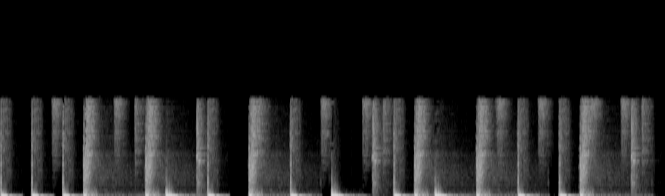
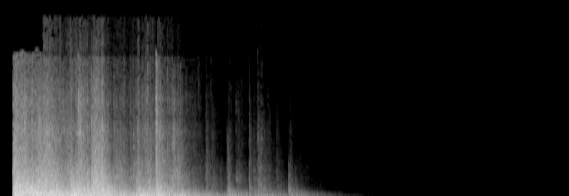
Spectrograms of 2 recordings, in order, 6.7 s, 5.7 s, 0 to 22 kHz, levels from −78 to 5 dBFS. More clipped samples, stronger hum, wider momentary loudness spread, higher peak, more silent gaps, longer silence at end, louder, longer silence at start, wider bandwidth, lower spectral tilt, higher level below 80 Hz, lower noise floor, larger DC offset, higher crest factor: neither; neither; second, 12 LU vs 24 LU; second, -6 dBFS vs 0 dBFS; first, 0.25-0.30 s, 2.31-2.47 s vs none; second, 0.2 s vs 2.75 s; second, -21 LUFS vs -12 LUFS; second, 0 s vs 0.15 s; second, 11.5 kHz vs over 20 kHz; about the same, -5 dB/octave vs -4.5 dB/octave; first, -24 dBFS vs -36 dBFS; second, -40 dBFS vs -75 dBFS; neither; about the same, 12 dB vs 16 dB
